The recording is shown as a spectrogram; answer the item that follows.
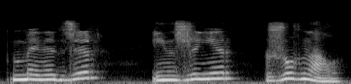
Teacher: Tämä on soinnillinen suhuässä.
